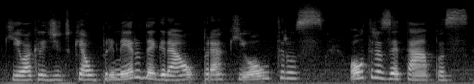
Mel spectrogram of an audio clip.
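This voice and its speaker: A woman psychologist giving calm, explanatory answers in a podcast interview, often echoing key phrases. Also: fairly high pitch, normal speed, gravelly, a little hiss or hum.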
